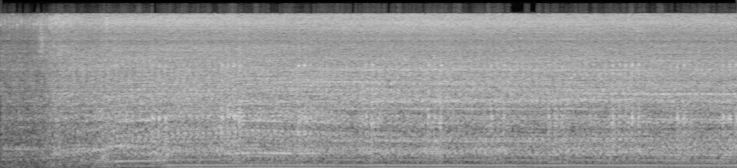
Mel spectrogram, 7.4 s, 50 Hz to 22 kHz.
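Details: Hyundai Tucson or i30 engine at steady idle with a rough, uneven background rattle riding over the engine hum; engine noise at idle, cause not pinned down.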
